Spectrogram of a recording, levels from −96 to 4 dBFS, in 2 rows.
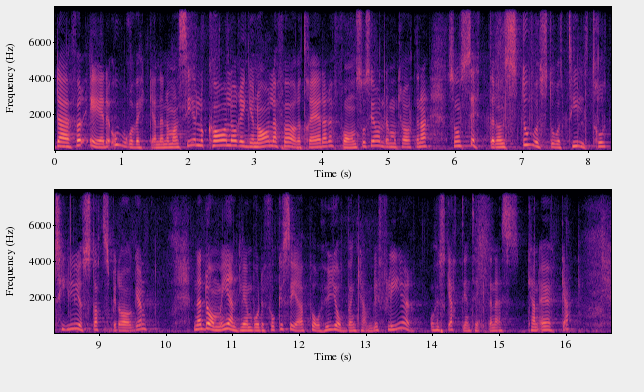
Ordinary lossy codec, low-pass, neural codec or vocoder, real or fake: none; none; none; real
